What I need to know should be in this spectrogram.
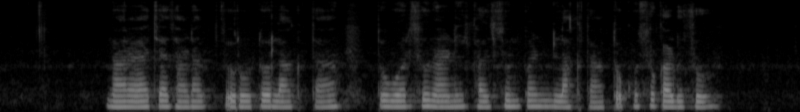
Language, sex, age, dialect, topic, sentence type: Marathi, male, 51-55, Southern Konkan, agriculture, question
